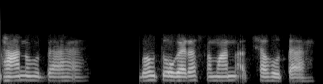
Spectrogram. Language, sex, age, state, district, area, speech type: Hindi, female, 30-45, Bihar, Vaishali, rural, conversation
